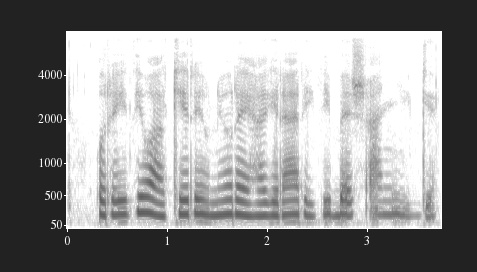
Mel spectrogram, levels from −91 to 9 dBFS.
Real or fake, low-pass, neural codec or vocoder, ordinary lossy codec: real; 7.2 kHz; none; none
